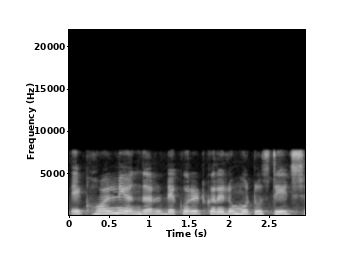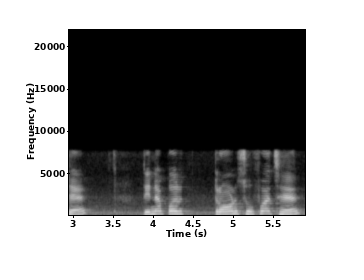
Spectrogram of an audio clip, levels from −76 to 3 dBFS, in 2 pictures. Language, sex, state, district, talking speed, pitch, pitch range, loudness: Gujarati, female, Gujarat, Valsad, 140 wpm, 275 Hz, 255-290 Hz, -13 LUFS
